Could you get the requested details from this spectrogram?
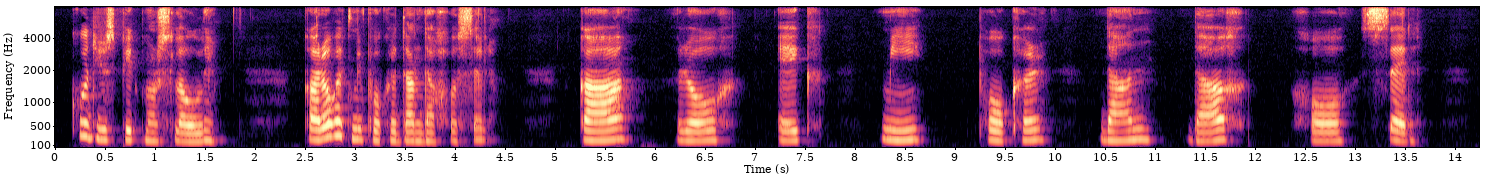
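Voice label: English Could you speak more slowly Armenian Karogh ek mi pokr dandakh khosel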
